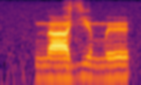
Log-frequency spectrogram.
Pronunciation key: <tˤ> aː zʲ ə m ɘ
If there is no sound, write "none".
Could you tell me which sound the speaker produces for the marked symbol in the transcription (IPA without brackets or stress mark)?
n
